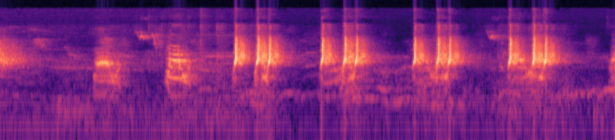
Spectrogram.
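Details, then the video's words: A quail gives two softer, lower notes, then loud clipped two- and three-note bursts spaced about a second apart, each snappy and high; a low background drone runs throughout. "Batair k Awaz check kare"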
